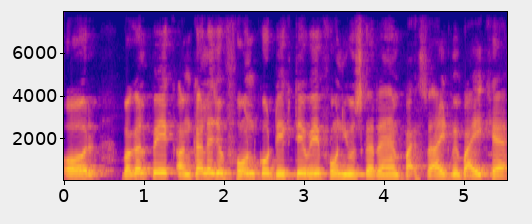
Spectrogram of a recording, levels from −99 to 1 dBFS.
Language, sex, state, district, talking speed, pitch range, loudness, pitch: Hindi, male, Delhi, New Delhi, 215 wpm, 160-185 Hz, -15 LUFS, 165 Hz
